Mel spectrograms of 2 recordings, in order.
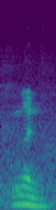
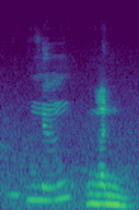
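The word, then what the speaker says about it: เงิน: Ngun. Ngun. Ngun. It's the N with a G. Ng.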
